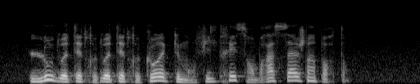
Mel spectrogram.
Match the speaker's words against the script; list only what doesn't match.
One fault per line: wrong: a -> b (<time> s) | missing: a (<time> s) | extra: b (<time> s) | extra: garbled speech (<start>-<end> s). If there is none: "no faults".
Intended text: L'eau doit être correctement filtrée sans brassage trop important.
extra: doit être (1.0 s)
missing: trop (3.1 s)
